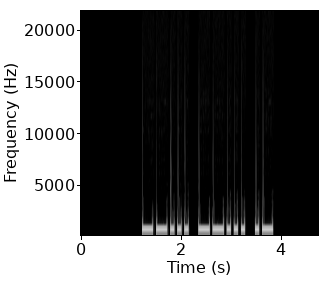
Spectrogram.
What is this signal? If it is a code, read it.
Morse code, heard as a keyed tone, about 17 wpm, 700 Hz. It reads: 77A
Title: Common Cut Numbers - 3-Digit 17wpm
